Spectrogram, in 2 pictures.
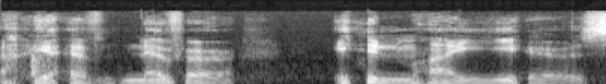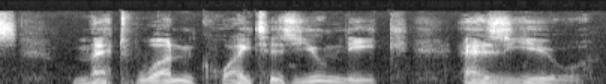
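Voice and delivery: laughing while speaking in a dragon voice. Voicing an ancient dragon who laughs at a tiefling: laughing while speaking as the dragon. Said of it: "he's laughing. He's like".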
